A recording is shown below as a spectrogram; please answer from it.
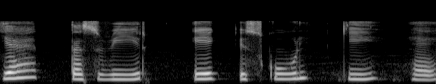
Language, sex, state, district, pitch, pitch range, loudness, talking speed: Hindi, female, Madhya Pradesh, Umaria, 245 Hz, 235-265 Hz, -21 LUFS, 80 wpm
